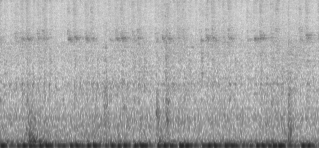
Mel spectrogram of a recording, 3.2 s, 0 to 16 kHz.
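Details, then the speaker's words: 1962 Volvo Amazon, first start of rebuilt B20 with SU HS6 carburettors, new exhaust downpipe, warming up after spark timing adjustment; low lumpy uneven idle around two chuffs a second, barely holding idle, rough idle. "we're barely idling so let's see what happens"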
